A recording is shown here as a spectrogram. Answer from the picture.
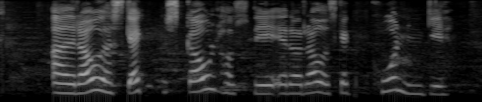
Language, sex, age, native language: Icelandic, female, 11, Icelandic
